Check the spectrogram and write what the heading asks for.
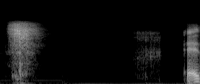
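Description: A person's short, sharp burst of breath noise at the start, then quiet.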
